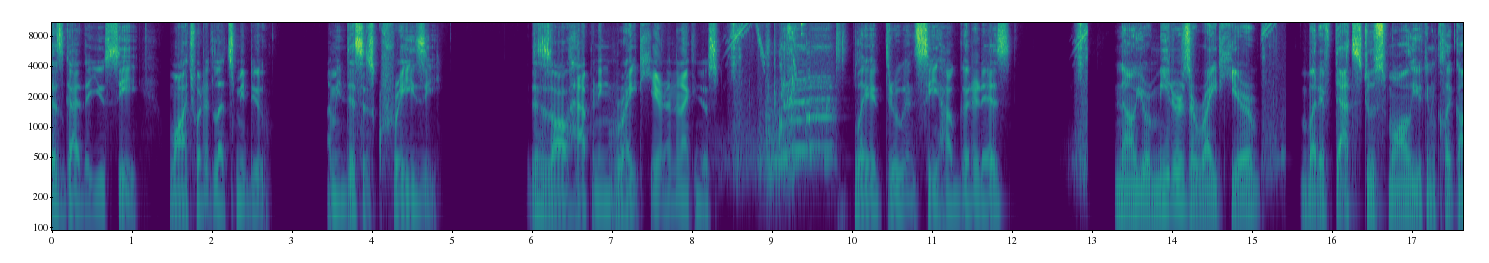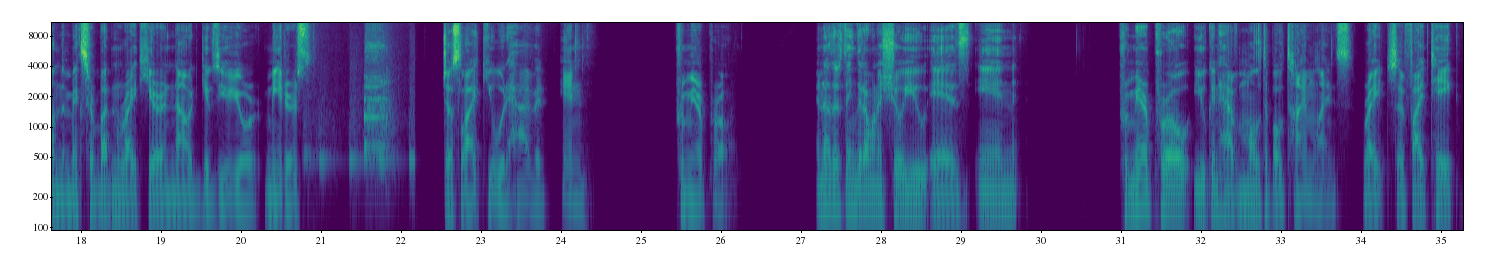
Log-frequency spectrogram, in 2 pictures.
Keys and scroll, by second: 7.8 space, 9.7 space, 12.1 space, 15.0 space, 15.3 space, 20.7 space, 22.0 space, 22.5 super+Tab, 24.1 space, 30.3 super+Tab.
